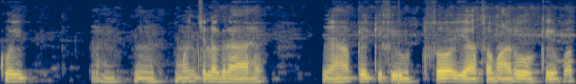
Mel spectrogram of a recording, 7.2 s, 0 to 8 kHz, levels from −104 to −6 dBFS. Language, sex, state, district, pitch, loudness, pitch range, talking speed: Hindi, male, Uttar Pradesh, Gorakhpur, 110 Hz, -25 LUFS, 105-115 Hz, 150 wpm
